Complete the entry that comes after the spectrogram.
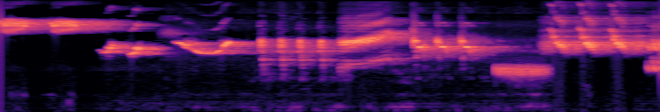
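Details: Energetic singing from an Asian pied starling on a training recording: sustained high whistles, a slurred drop, rattling chatter, a low hooting note, then squeaky rapid phrases.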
